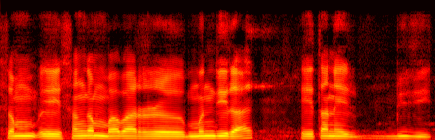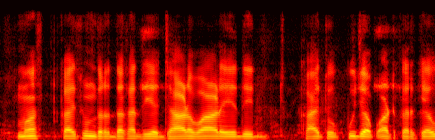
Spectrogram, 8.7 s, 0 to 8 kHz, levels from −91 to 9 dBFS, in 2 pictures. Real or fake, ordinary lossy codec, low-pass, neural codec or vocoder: fake; none; 7.2 kHz; codec, 24 kHz, 3.1 kbps, DualCodec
